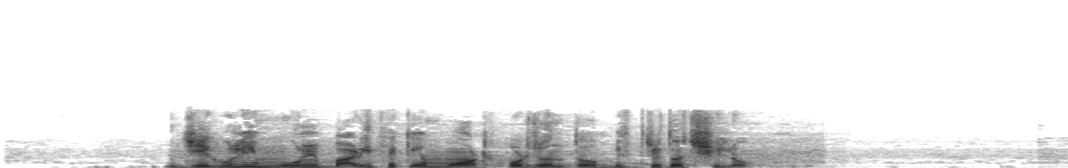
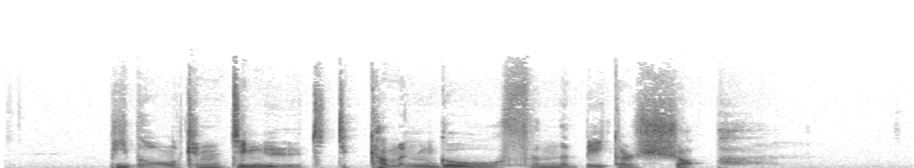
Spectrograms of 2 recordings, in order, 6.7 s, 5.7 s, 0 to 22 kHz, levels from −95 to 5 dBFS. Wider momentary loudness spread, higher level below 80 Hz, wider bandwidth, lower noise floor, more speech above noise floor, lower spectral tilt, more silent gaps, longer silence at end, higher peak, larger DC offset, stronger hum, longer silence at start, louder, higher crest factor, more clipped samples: about the same, 9 LU vs 10 LU; second, -64 dBFS vs -58 dBFS; second, 7.8 kHz vs 15 kHz; second, -70 dBFS vs -76 dBFS; first, 52 dB vs 41 dB; first, -5 dB/octave vs -3.5 dB/octave; neither; first, 2 s vs 0.95 s; first, -2 dBFS vs -14 dBFS; neither; neither; first, 1.05 s vs 0.7 s; first, -17 LUFS vs -34 LUFS; about the same, 18 dB vs 22 dB; neither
